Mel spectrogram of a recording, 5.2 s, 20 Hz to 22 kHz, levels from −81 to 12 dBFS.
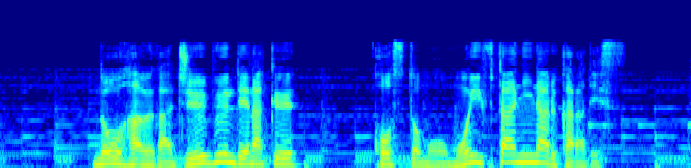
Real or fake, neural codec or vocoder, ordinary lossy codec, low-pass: real; none; none; none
